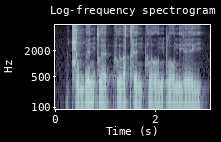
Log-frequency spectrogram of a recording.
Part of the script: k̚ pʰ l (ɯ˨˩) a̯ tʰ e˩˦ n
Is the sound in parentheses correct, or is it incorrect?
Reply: correct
